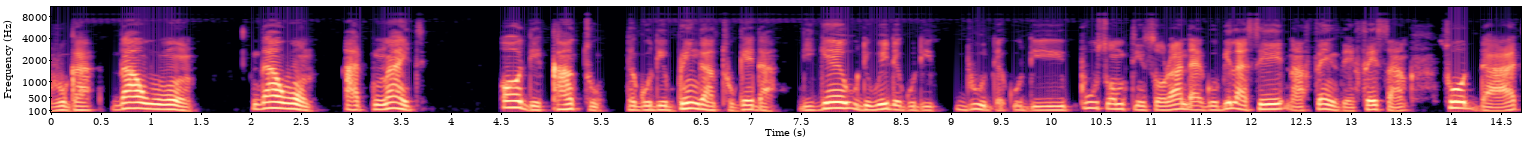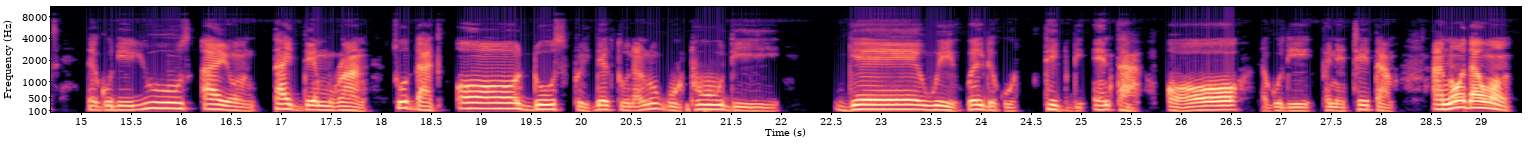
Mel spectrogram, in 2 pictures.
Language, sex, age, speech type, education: Nigerian Pidgin, male, 30-45, spontaneous, tertiary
